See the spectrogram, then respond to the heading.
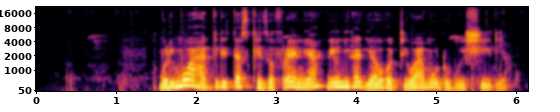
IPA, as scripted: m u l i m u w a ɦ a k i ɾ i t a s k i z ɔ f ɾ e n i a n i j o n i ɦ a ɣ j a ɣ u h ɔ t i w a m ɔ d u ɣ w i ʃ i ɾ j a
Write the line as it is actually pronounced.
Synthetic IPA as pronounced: m u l i m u w a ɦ a k i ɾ i t a s k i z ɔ f ɾ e n i a n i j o ɲ i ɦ a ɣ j a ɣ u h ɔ t i w a m u d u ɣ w i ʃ i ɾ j a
